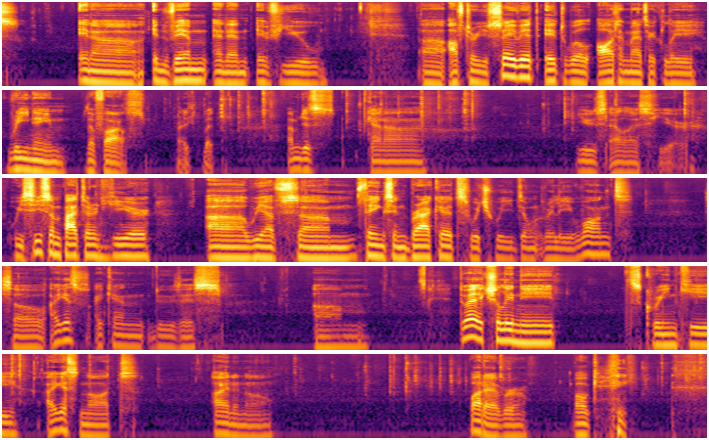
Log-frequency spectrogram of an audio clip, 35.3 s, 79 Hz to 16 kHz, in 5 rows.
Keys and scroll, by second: 0.0-0.6 typing, 8.9-9.9 typing, 10.5 Escape, 11.2-14.6 typing, 11.6 Return, 20.5 ctrl+=, 20.8 ctrl+=, 20.8-21.1 ctrl+=, 23.2 [, 25.6-28.1 typing, 28.1 ctrl+l, 28.2 Return, 34.2-35.2 typing.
